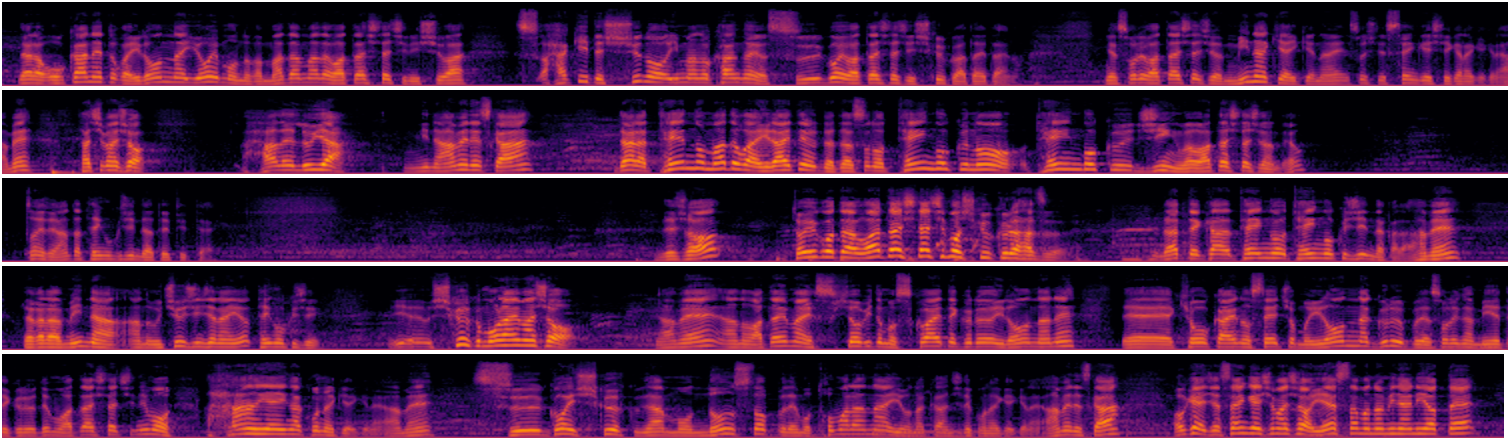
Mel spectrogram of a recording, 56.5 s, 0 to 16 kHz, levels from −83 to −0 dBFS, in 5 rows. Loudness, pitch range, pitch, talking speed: -29 LUFS, 145-200 Hz, 170 Hz, 370 characters per minute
